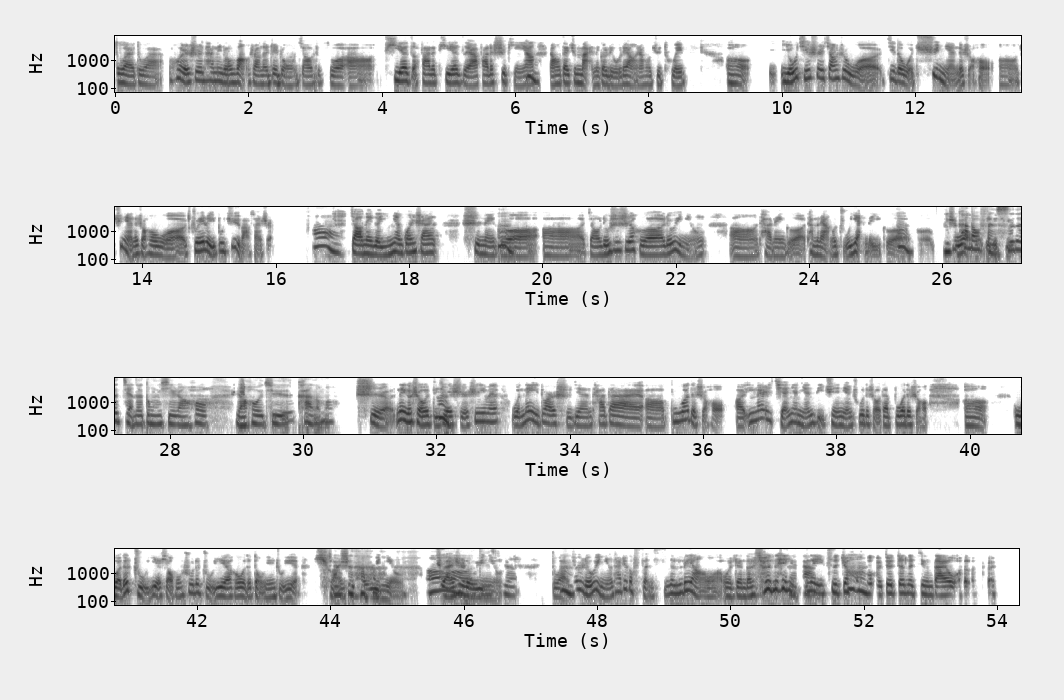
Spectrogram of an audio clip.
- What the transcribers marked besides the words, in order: other background noise; laughing while speaking: "他"; laugh; laugh; laughing while speaking: "就那 那一次之后我就真的惊呆我了，对"
- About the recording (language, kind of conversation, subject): Chinese, podcast, 粉丝文化对剧集推广的影响有多大？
